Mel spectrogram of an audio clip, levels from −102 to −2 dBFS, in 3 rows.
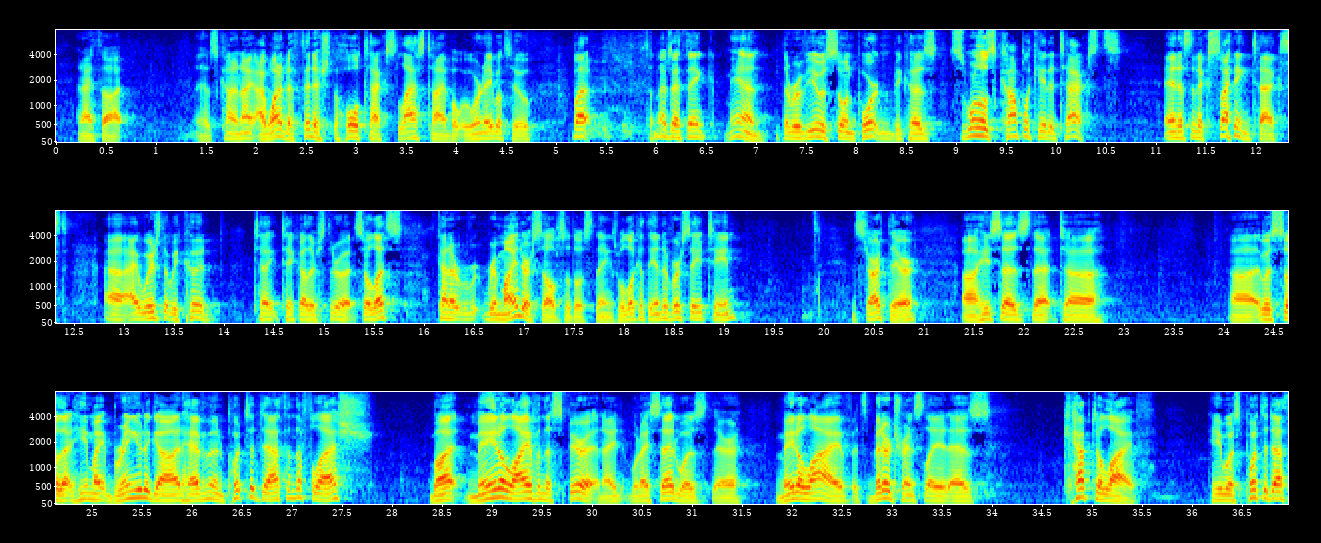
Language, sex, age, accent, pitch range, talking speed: English, male, 40-59, American, 125-175 Hz, 205 wpm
